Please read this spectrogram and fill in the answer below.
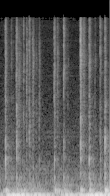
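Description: Typing on a computer keyboard: about ten keystrokes in quick, uneven succession.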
